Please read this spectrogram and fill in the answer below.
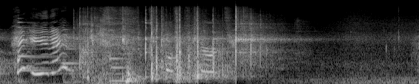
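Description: A short wordless vocal exclamation, then about a second and a half of rapid clattering knocks and clicks, ending in a brief high ringing tone.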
